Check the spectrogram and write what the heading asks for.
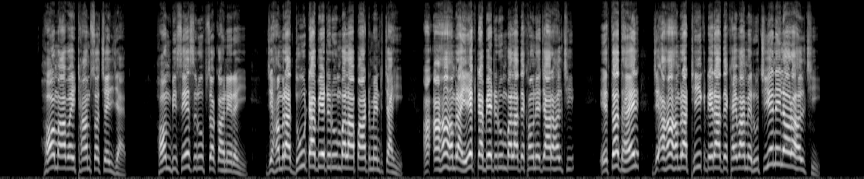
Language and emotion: Maithili, angry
